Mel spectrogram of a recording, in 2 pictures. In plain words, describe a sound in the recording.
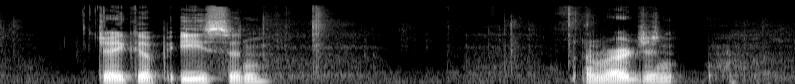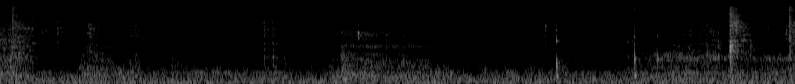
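A plastic card sleeve crinkles and rustles as a card slides into it.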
